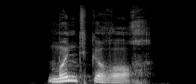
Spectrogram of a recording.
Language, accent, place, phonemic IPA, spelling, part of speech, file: German, Germany, Berlin, /ˈmʊntɡəˌʁʊχ/, Mundgeruch, noun, De-Mundgeruch.ogg
- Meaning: halitosis (condition of having foul-smelling breath)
